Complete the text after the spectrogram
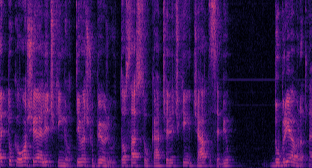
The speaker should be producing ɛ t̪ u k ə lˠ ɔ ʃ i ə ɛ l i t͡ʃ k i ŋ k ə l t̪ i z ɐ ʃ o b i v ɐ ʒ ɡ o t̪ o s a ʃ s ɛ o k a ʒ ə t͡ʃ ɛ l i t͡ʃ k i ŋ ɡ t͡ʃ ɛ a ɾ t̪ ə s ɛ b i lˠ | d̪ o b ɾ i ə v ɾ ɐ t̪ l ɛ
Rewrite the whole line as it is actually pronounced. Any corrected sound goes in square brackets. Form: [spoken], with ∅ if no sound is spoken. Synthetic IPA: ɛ t̪ u k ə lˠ ɔ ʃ i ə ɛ l i t͡ʃ k i ŋ [ɡ] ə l t̪ i [v] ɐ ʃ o b i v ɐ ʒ ɡ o t̪ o s a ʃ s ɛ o k a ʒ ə t͡ʃ ɛ l i t͡ʃ k i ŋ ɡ t͡ʃ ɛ a ɾ t̪ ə s ɛ b i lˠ | d̪ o b ɾ i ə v ɾ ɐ t̪ l ɛ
